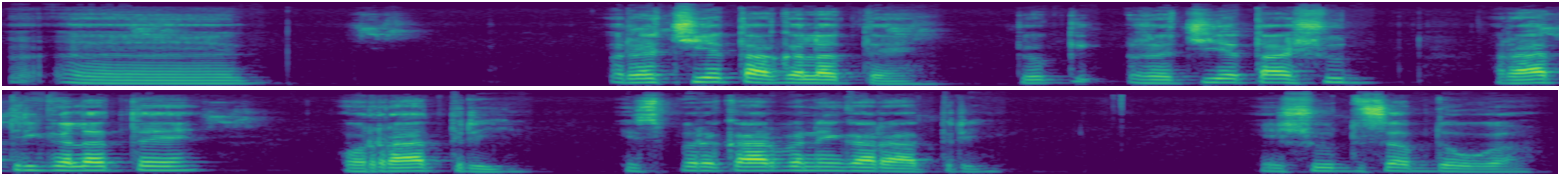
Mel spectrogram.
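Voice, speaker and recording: A man teaching Hindi grammar for exams, repeating each word slowly to spell it out and calling viewers his friends. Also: on the high side, dark tone. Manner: slow, repeats words to spell them out. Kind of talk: exam-prep lesson.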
